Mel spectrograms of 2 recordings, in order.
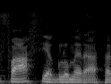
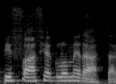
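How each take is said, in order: First: The initial P is silent, starting with F. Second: The initial P is pronounced before the F.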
